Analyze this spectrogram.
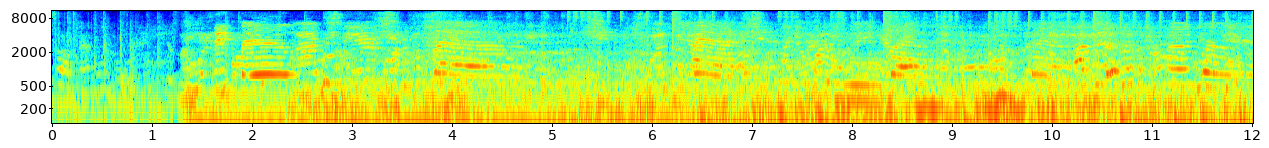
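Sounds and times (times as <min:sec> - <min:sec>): girls talking and calling out: 0:00.0 - 0:12.0
music playing: 0:00.0 - 0:12.0.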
